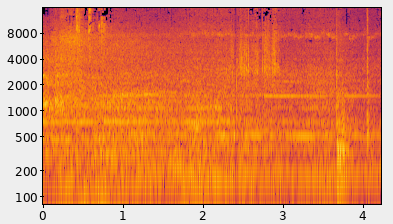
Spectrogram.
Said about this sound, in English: but because there's a really bad, like, high-pitched sound, like, wee, wee, wee, wee, wee. I'm going to start up this truck so you can hear it.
